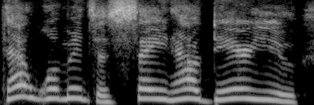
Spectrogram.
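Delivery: high, slow indignant mocking voice; mock outraged yell. Drunk guys yelling about the mother, high mocking outrage. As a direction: play the bros as shrill and offended. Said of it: "they were, like, screaming".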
